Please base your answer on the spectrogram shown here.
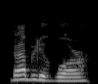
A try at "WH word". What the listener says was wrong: W word or WH word? W-H. Yes.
